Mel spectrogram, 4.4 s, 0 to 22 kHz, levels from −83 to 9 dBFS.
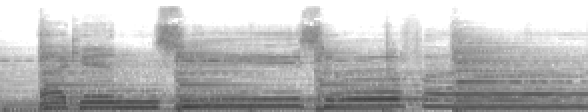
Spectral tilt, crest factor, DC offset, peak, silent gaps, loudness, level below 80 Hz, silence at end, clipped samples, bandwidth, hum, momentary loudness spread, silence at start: -6 dB/octave; 14 dB; under 0.1%; -8 dBFS; none; -22 LUFS; -44 dBFS; 0 s; under 0.1%; 16.5 kHz; none; 4 LU; 0 s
